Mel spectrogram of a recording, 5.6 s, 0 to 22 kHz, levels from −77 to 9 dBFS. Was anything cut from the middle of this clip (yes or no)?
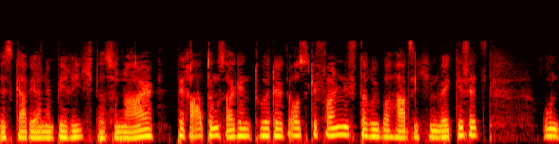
yes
